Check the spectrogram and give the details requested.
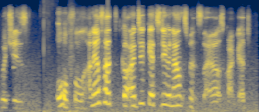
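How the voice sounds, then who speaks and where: Young woman on a voice call from her car, bit high, rambly and sweary, laughs a lot, faint hiss behind. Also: very animated, fast, creaky, pushed and bright, rough recording. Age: early 20s. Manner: rambling, chatty, laughs often, swears freely. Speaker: stream co-host. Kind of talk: casual chat. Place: in a moving car. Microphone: Discord voice call.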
